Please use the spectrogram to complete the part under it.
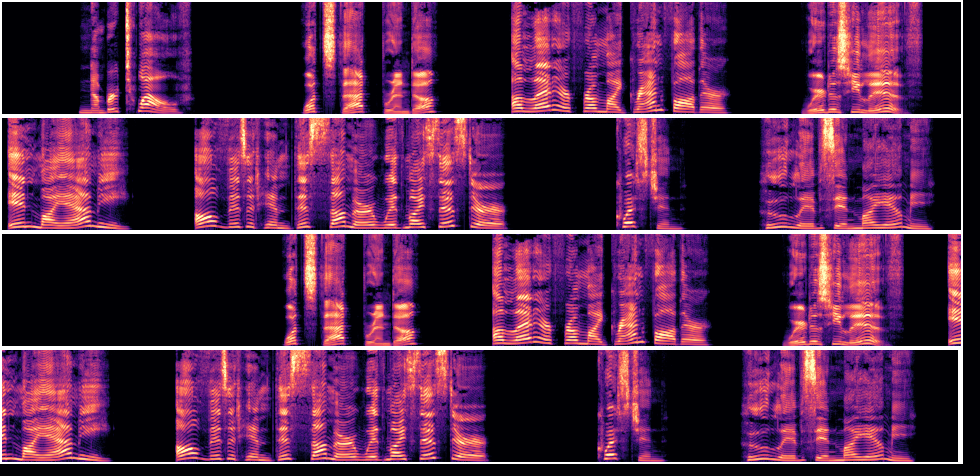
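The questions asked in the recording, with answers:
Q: Who lives in Miami?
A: Brenda's grandfather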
